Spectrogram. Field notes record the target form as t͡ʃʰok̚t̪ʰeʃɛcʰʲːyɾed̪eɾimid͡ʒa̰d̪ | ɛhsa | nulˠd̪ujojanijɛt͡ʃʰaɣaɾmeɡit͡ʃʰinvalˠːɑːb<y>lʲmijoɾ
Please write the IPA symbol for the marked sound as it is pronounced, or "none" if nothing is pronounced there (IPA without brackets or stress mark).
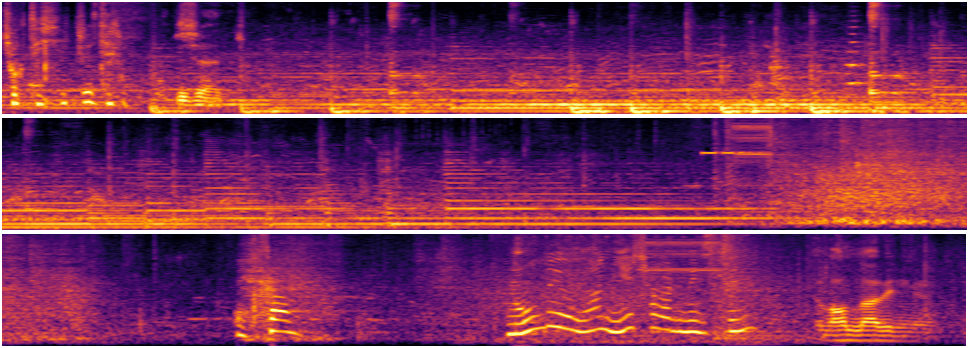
i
